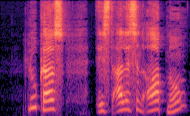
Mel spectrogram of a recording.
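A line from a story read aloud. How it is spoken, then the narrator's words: Calling from another room. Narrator (German): ruft Mama aus dem Badezimmer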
